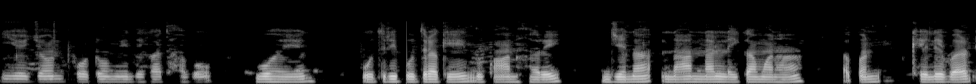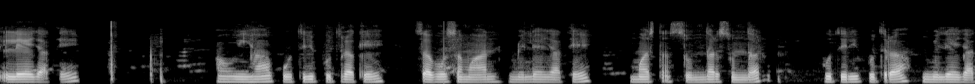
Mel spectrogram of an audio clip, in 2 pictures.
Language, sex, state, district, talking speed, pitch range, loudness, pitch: Chhattisgarhi, male, Chhattisgarh, Rajnandgaon, 140 wpm, 115-130 Hz, -19 LUFS, 120 Hz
